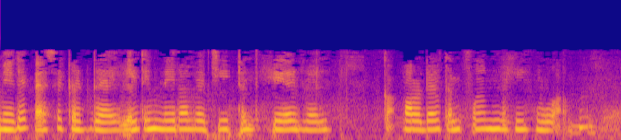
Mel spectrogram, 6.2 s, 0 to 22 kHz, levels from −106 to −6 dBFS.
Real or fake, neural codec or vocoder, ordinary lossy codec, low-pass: fake; codec, 16 kHz in and 24 kHz out, 0.6 kbps, FireRedTTS-2 codec; MP3, 24 kbps; 7.2 kHz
